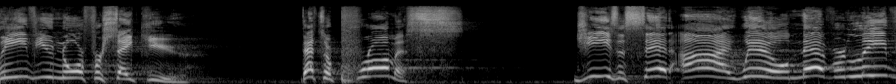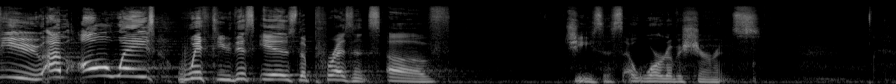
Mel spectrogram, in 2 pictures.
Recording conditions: large echoing room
